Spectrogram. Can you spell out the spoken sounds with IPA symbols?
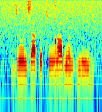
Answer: d͡z õ d͡z ɑ ʔ o t͡s ŋ͡ǃ ɑ b õ z b ĩ b

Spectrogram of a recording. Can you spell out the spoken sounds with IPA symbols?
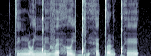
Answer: t̪ i˧ ŋ ɳ o˦ j ŋ͡ǃ i˦ v ɛ˦ h ɤ˦ j ɡ͡ǃ i˨ h ɛ˦ t̪ a˨ ɳ ǃʰ e˨˦

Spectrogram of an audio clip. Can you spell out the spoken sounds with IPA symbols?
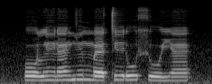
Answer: o˨ l ĩ˨ ɾ ɛ̃˨˦ ɡ ĩ˧ m ɛ˨ t i˧ ɾ u˧ ʃ u˨ j ɛ̃˧

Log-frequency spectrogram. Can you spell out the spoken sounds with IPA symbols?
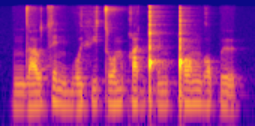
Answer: n d a ʊ̯ t͡s e n b o fʲ e t o m q e ǃʼ ʏ n ǃ ɔ ŋ ɡ ɔ p ʏ

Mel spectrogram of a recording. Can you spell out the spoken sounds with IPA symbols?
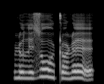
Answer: ɳ ʊ l ɪ z ɔ u̯ ʈ ɔ ɳ ɛ

